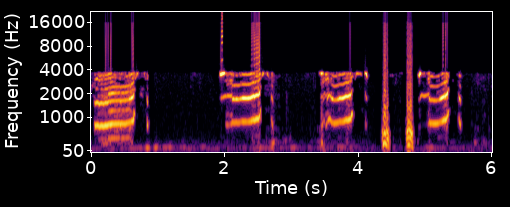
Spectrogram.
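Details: Nesting female barred owl asking her mate for dinner at night: drawn-out nasal whines in short bouts, a couple of sharp hoot-like barks in between, and a faint low hum.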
